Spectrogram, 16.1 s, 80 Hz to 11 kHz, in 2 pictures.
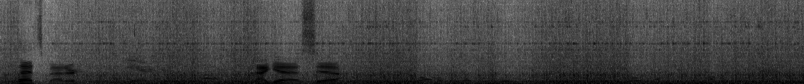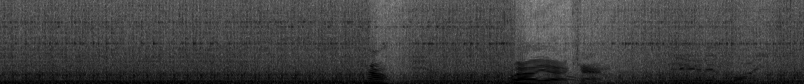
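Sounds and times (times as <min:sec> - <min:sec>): tractor diesel engine idling: 0:00.0 - 0:16.0.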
